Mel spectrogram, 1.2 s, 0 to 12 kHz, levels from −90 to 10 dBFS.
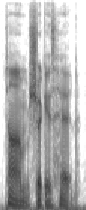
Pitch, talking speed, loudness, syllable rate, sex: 80 Hz, 205 wpm, -18 LUFS, 4.0 syllables/s, male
